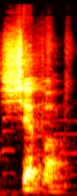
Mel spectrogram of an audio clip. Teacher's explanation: In French, spoken French that is, it's pronounced je sais pas. They just compress all the words into one. Instead of saying je ne sais, je pas.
